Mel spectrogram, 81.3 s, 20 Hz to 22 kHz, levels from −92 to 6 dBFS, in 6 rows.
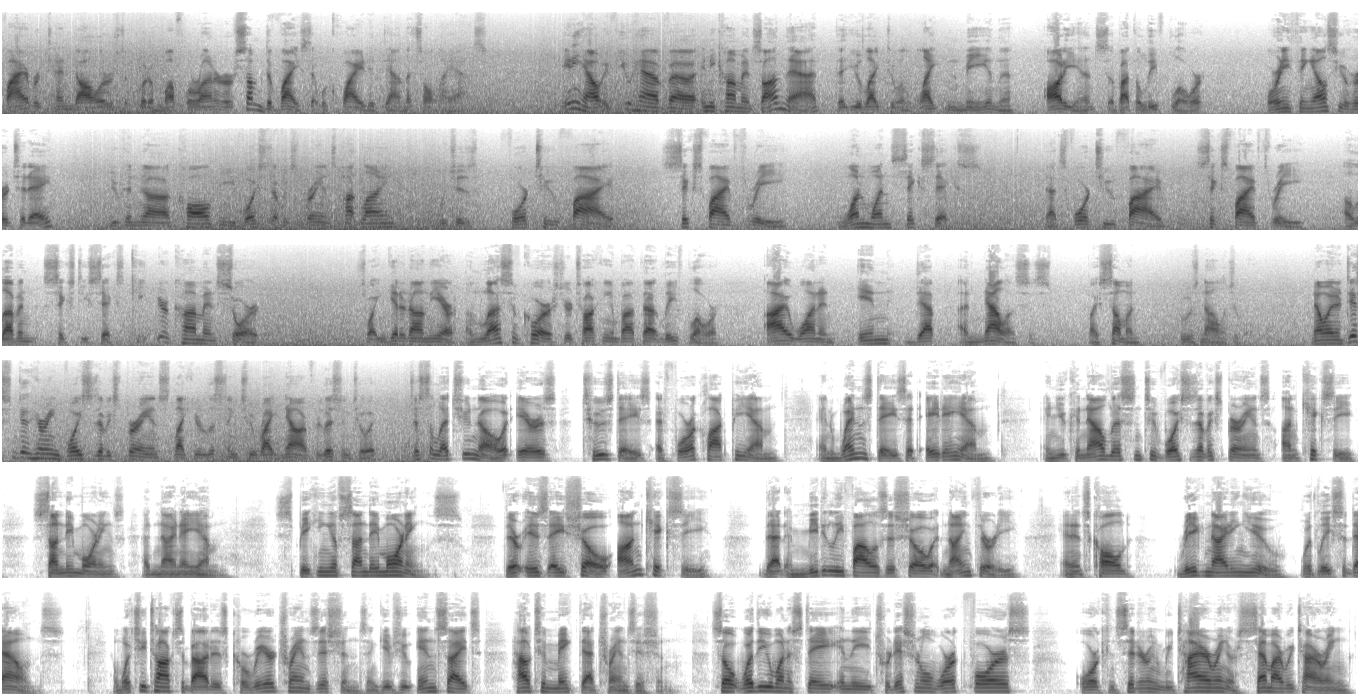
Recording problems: wind noise on the microphone; occasional gusts; until 45 s; 15 dB below the speech

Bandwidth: 14.5 kHz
